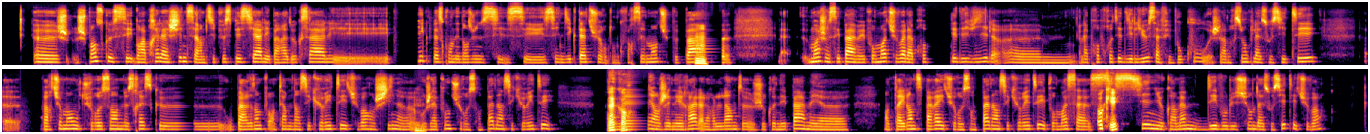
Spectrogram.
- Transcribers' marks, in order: distorted speech; tapping
- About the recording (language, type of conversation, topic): French, podcast, Raconte un voyage qui t’a vraiment changé : qu’as-tu appris ?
